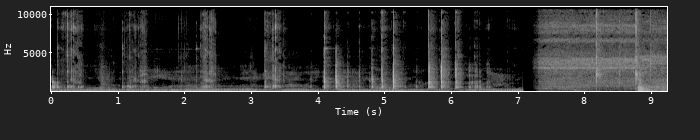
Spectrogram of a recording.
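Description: Kitchen items and containers being handled and set down: a run of sharp clicks and clinks, thickest between about three and six seconds in. About seven seconds in the sound cuts out briefly, then a steady hiss with a faint high tone takes over.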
